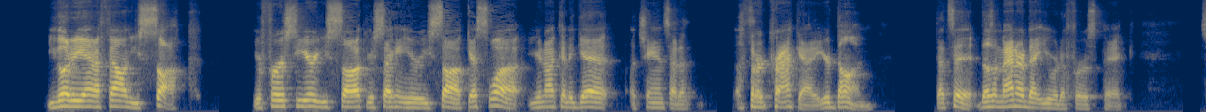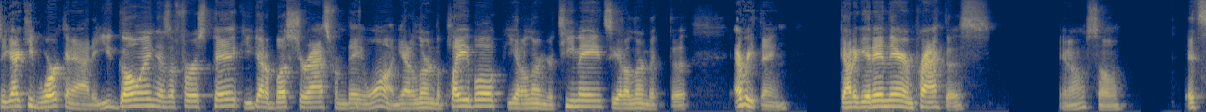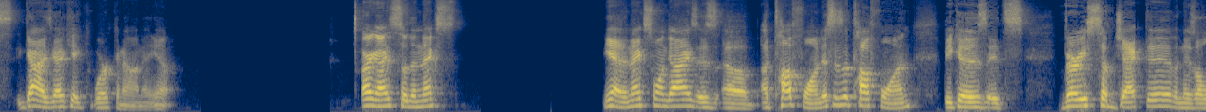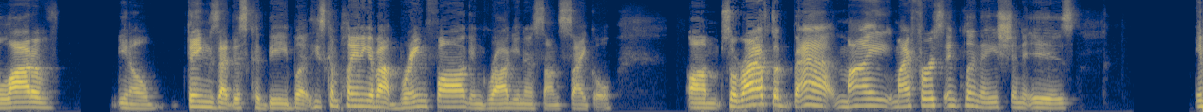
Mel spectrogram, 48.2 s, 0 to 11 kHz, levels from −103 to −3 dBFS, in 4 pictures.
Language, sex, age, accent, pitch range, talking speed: English, male, 20-39, American, 130-180 Hz, 210 wpm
